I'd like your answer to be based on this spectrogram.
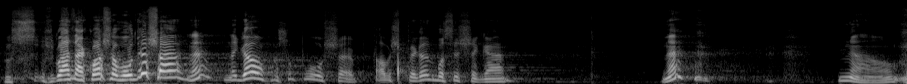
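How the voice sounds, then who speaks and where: A man preaching a lively sermon in a colloquial, joking way, acting out Bible scenes. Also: a little high. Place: church hall. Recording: long church-hall reverb.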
